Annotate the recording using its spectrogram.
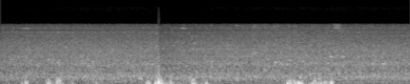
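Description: Steady background hiss of room noise during a pause in speech, with a few soft low bumps, the strongest about a second and a half in and again near three seconds.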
